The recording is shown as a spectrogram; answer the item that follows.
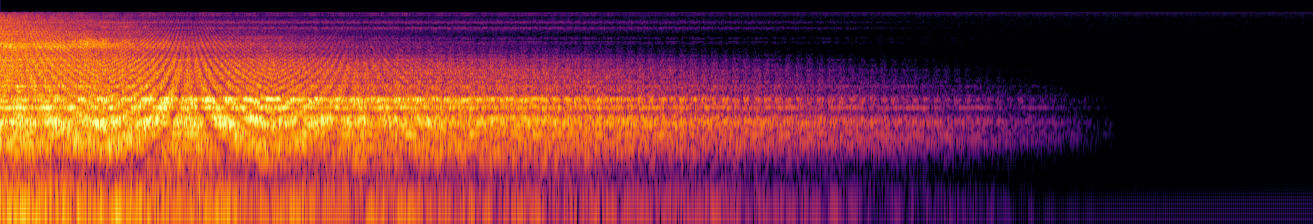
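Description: Electronic dark psytrance ending on a held synthesizer drone with a sweeping effect gliding through it, fading steadily out to silence about ten seconds in.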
